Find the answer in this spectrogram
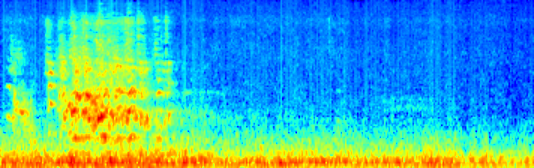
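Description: Wild turkey toms in strut gobbling: a short call right at the start, then one louder gobble lasting about a second from about half a second in. A steady low rumble runs underneath.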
